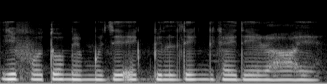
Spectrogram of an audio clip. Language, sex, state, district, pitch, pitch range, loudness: Hindi, female, Arunachal Pradesh, Papum Pare, 220 Hz, 215-225 Hz, -16 LUFS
